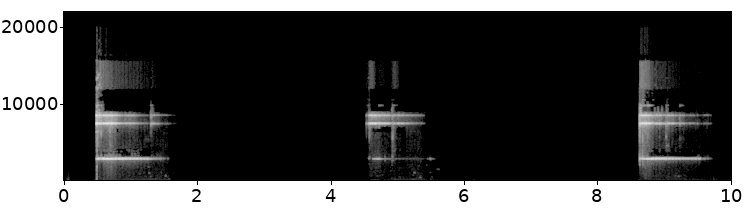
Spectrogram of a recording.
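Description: A bell gives three clear, bright rings spaced about four seconds apart, each ding decaying quickly into silence.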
